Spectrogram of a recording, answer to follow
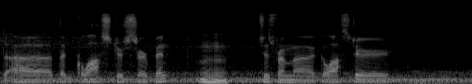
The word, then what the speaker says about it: Gloucester: Gloucester. I don't know. It looks like glucose meter, but it's Gloucester.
